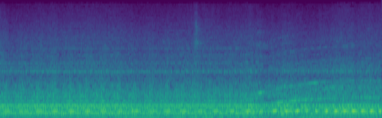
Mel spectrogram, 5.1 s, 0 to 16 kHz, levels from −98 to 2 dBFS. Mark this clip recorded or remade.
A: recorded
